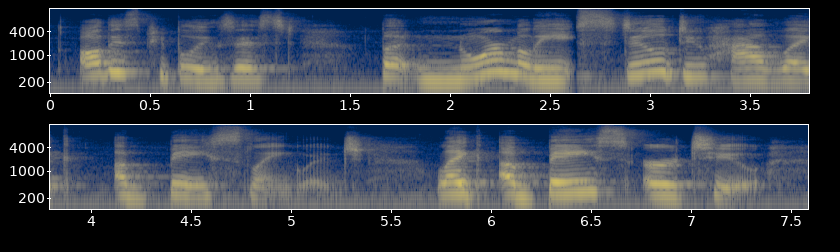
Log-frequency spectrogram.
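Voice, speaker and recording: At a very slow pace, a woman speaks with a high pitch. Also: lively intonation. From bilingual Spanish-English upbringing. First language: Spanish. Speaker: self-help YouTuber. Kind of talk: casual vlog talk to camera. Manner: conversational with many filler likes.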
